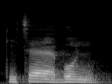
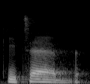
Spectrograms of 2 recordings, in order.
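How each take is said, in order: First: The word ends with a final -un sound. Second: The word ends without the final -un sound. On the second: "con la omisión que tengo que hacerla"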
